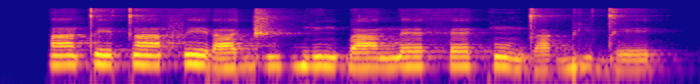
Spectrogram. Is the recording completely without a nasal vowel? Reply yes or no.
no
